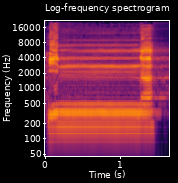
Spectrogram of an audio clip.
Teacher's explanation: huruf na ditahan dan ditekan ya Inna ditahan du sampai 3 harakat karena berharakat tasdid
